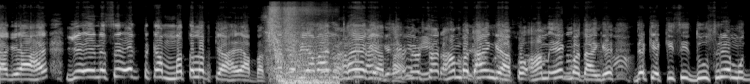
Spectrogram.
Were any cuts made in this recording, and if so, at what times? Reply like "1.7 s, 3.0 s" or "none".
2.7 s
